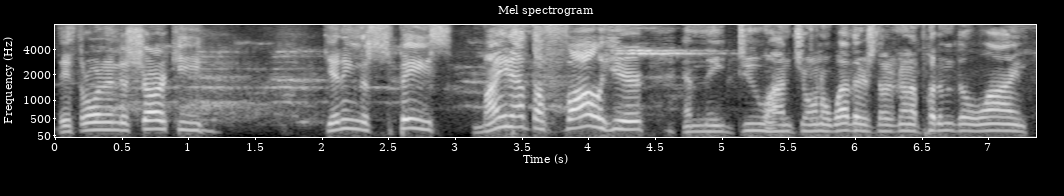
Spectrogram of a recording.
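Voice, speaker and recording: A man's voice: high voice, fairly even intonation, normal speed, fairly bright tone. An American man giving live play-by-play commentary as a basketball announcer.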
